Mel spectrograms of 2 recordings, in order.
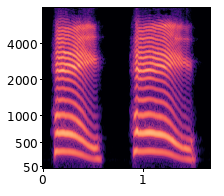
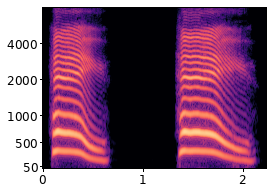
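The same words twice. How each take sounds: First: The sound is pushed from a strained throat. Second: The sound is supported from the belly.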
